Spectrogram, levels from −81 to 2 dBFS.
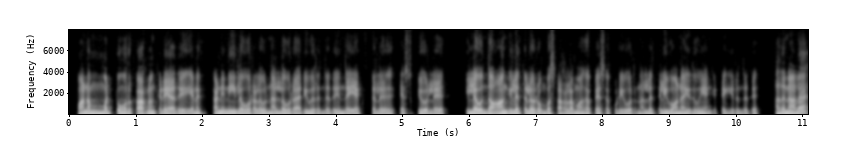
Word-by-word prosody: பணம் 170 +9 +4
மட்டும் 185 +3 0
ஒரு 165 - +1
காரணம் 140 -2 +3
கெடையாது 110 0 +2
எனக்கு 120 -1 -2
கணினியில 150 +2 +3
ஓரளவு 115 +1 0
நல்ல 110 +2 0
ஒரு 110 - -2
அறிவு 115 +2 -1
இருந்தது. 100 0 -6
இந்த 105 - 0
எக்ஸெலு, 105 0 -5 0.3
எஸ்கியூலு 110 -2 -2 0.4
இல்ல 120 +1 +6
வந்து 115 +3 +2
ஆங்கிலத்தில 135 -4 +3
ரொம்ப 115 +3 -1
சரளமா 115 -1 0 0.2
பேசக்கூடிய 110 -1 -4
ஒரு 105 - -5
நல்ல 110 +2 -2
தெளிவான 115 +1 +1
இதுவும் 115 +3 -1
என்கிட்ட 100 +1 -9
இருந்தது. 100 -3 -8 0.4
அதனால 150 - +4
115 Hz, 150 wpm, -22 LUFS, 110-130 Hz, 0.4 s, இல்ல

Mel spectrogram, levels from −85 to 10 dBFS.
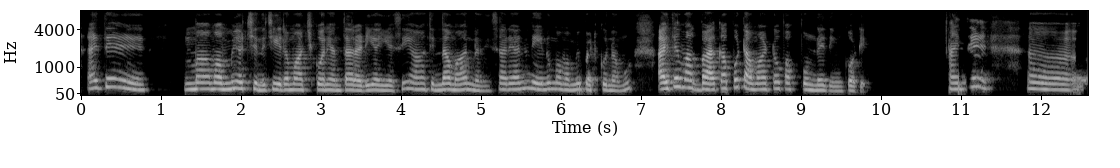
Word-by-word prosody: అయితే 265 +3 0 1.1
మా 225 - +2 0.2
మమ్మీ 220 +2 +4
వచ్చింది. 230 -5 0
చీర 200 -2 +2
మార్చుకొని, 195 0 0
అంతా 180 +2 0
రెడీ 175 +1 +1
అయ్యేసి, 175 +4 -3 0.3
"తిందామా?" 200 0 +2
అన్నది. 175 -5 -3
సరే 210 0 0
అని 235 +3 -2
నేను, 210 0 +1
మా 220 - -1
మమ్మీ 195 +2 0
పట్టుకున్నాము. 185 -1 -3 0.4
అయితే 235 +6 +5
మాకు 265 -5 +2
బ్యాకప్పు 245 +7 +3
టొమాటో 210 +1 +1
పప్పుండేది. 195 -6 -2
ఇంకోటి. 155 0 -4 1.1
అయితే 220 +8 -2 0.7
ఆహ్ 205 -4 0
205 Hz, 120 wpm, -24 LUFS, 185-220 Hz, 1.1 s, అయితే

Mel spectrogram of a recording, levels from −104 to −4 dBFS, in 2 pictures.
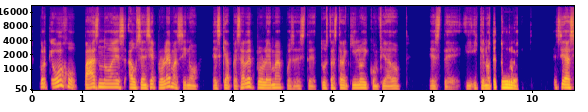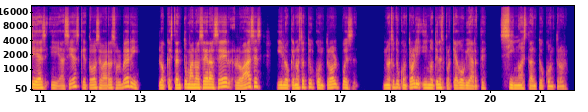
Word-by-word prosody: porque 170 -1 -4
ojo, 200 - 0
paz 165 0 +3
no 160 -1 -1
es 155 -3 +1
ausencia 135 +1 +2
de - - -17
problemas, 150 +2 0
sino 120 -4 -3 0.3
es 120 0 +1
que, 130 - -2
a 120 - -4
pesar 135 +8 -1
del 180 -5 +1
problema, 135 0 0
pues, 105 -4 -10
este, 105 -1 -6
tú 125 - -3
estás 120 -1 -3
tranquilo 130 +2 0
y 125 - -1
confiado, 105 0 -5 0.6
este, 90 -7 -6
y 110 +1 -6
y - - -7
que 115 - -1
no 115 0 +3
te 135 - +3
turbe. 135 -5 +8 0.7
Sí, 130 +3 0
así 140 +1 +6
es, 135 -1 +2
y 120 -4 -5
así 110 +6 -2
es, 190 +2 -1
que 135 - -4
todo 130 +2 -1
se 130 -2 -1
va 115 -1 -2
a - - -4
resolver 135 +9 -1
y 140 - -2 0.4
lo - - -1
que - - -4
está - - +1
en 130 - 0
tu 150 - 0
mano 140 0 +4
hacer, 140 +1 +4
hacer, 165 +7 +2
lo 120 -1 0
haces, 180 +1 +2 0.3
y 130 0 0
lo 125 -1 +2
que 125 - -2
no 130 - +5
está 150 +4 -1
en - - -8
tu 160 -3 -3
control, 135 +3 0
pues, 140 -4 -3 0.6
no 125 +1 +2
está 140 +3 -3
en - - -5
tu 150 - -1
control, 140 +5 0
y 135 -3 -1
no 130 -1 +2
tienes 135 -1 +2
por - - -8
qué - - -4
agobiarte, 120 -1 -2 0.3
si 130 -2 +4
no 120 0 +2
está 115 +1 -3
en 110 -1 -2
tu 115 -3 -6
control. 100 -1 -6
130 Hz, 215 wpm, -23 LUFS, 115-145 Hz, 0.7 s, turbe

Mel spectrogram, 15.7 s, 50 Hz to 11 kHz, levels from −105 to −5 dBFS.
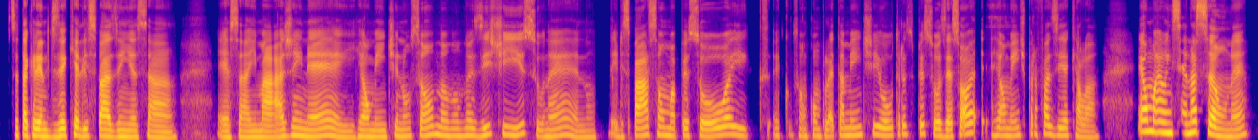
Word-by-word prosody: Você 175 - -2
tá 175 - +5
querendo 160 -3 +5
dizer 150 +3 +3
que - - +1
eles 160 -3 0
fazem 150 -2 +3
essa 135 -2 -1 0.5
essa 140 0 -2
imagem, 150 +5 +2
né, 160 +1 +2
e 135 0 -5
realmente 145 +3 -1
não 155 0 -3
são 170 +3 -1
não 170 -4 -1
não 170 +2 -2
existe 175 +6 -3
isso, 185 -3 -3
né. 160 +2 -3
Não 140 +1 -7 0.2
Eles 145 -1 -8
passam 180 +2 +3
uma 170 -2 -1
pessoa 165 +3 0
e 175 -4 -3
que 170 - -24
s - - -17
eh, 170 - -9
que 180 - -21
são 165 -2 -7
completamente 175 +4 -4
outras 195 +4 -3
pessoas. 165 -7 -3
É 155 - +2
só, 210 +9 +2 0.2
realmente, 170 +1 -4
pra 205 -1 -8
fazer 195 -4 -2
aquela 145 -5 -5 0.5
é 265 - +5
uma 255 -2 +6
encenação, 230 -7 +4
né? 155 +6 -1
165 Hz, 170 wpm, -19 LUFS, 150-180 Hz, 0.5 s, uma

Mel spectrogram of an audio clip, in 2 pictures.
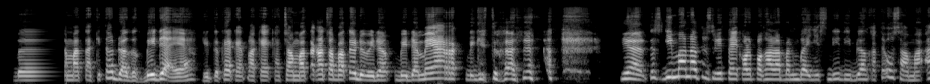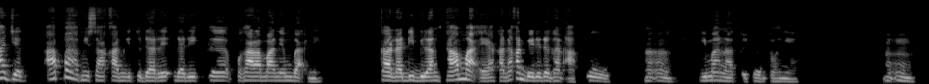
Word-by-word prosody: Be 195 0 -4
mata 205 0 +1
kita 230 +6 -4
udah 250 -7 +4
agak 185 - -6
beda 230 +3 +7
ya 180 +3 +2
gitu, 175 +2 -10
kek 225 - +2
kek 195 - -3
pakai 195 -1 0
kacamata 200 +1 +1
kacamata 230 +2 +6
udah 220 - +3
beda 200 +1 +2
beda 205 +1 +1
merek 265 0 +8
begitu 235 +4 -5
kan. 250 -2 +2 1.0
Ya, 255 -3 +4
terus 310 -2 -7
gimana 360 +1 +6
tuh 295 -5 -9
ceritanya 255 -1 +1
kalau 240 0 +2
pengalaman 235 -1 +2
Mbaknya, 220 -1 -3
sendiri 235 +1 -9
dibilang 235 +2 -3
katanya, 230 +10 -9
"Oh, 320 - -6
sama 200 -2 -2
aja." 235 -6 -4 0.2
Apa 305 -9 -3
misalkan 190 -2 -7
gitu 175 - -12
dari 180 0 -6
dari 175 0 -7
ke 185 0 -10
pengalamannya 185 -1 -2
Mbak, 180 - -8
nih? 140 0 -14 0.5
Karena 195 -3 0
dibilang 185 -1 -3
sama 200 +6 +1
ya, 155 +2 -9
karena 170 0 -7
kan 275 -1 -1
beda 175 -1 -4
dengan 170 -1 -6
aku 165 -7 -10 0.4
heeh, 170 -2 -12 0.3
gimana 180 -4 -8
tuh 150 - -15
contohnya? 140 -3 -13 0.9
Mhm. 155 -5 -12
200 Hz, 180 wpm, -20 LUFS, 180-235 Hz, 1.0 s, merek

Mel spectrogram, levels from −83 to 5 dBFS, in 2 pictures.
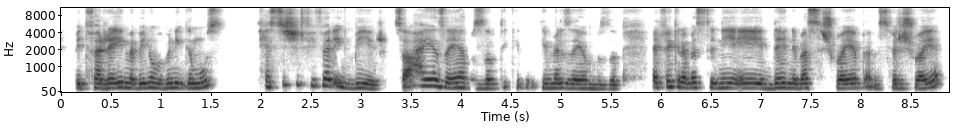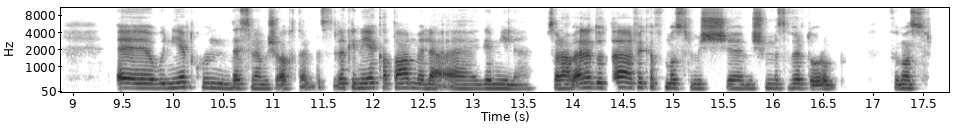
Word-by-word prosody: بتفرّقي 175 +2 +2
ما 185 -2 +1
بينه 180 +3 +1
وما 175 - -1
بين 180 +2 0
الجاموس؟ 185 +9 -1
ما - - -72
بتحسّيش 225 +9 +3
إن - - -5
في 270 -5 -8
فرق 260 -1 +2
كبير 170 -4 -2
صح؟ - - +1
هي 255 0 +4
زيّها 195 -3 +2
بالضبط 170 +2 -4
كده، 215 - -15
الجِمال 175 0 -2
زيّهم 165 -2 +1
بالضبط، 150 0 -5 0.3
الفكرة 200 +1 +1
بس 190 0 -1
إن 180 - -1
هي 185 0 0
إيه 180 0 +2
الدِهن 180 +1 0
بس 180 +1 +2
شوية 165 +1 +3
يبقى 180 0 -2
مصفِر 165 +2 -3
شوية 165 +5 +1 0.6
آآ، 180 -1 +5
وإن 175 +1 -2
هي 200 +2 +1
تكون 185 -4 -6
دَسِمة 165 -1 0
مش 155 +1 -2
أكتر، - - -2
بس 215 -2 -11
لكن 180 0 -2
هي 190 +1 +3
كطعم 180 +1 0
لأ، 160 -1 0
جميلة 155 -1 -3
بصراحة 160 0 +2
ب - - 0
أنا 195 - +6
دوقتها 190 +1 +1
على 195 -2 +5
فكرة 190 0 -4
في 180 0 -9
مصر 170 -1 -1
مش 165 0 +5
مش 160 +1 -2
لمّا 165 - -6
سافرت 170 0 -3
أوروبا، 150 0 0 0.5
في - - -9
مصر، 160 0 -1
175 Hz, 200 wpm, -19 LUFS, 165-190 Hz, 0.6 s, أنا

